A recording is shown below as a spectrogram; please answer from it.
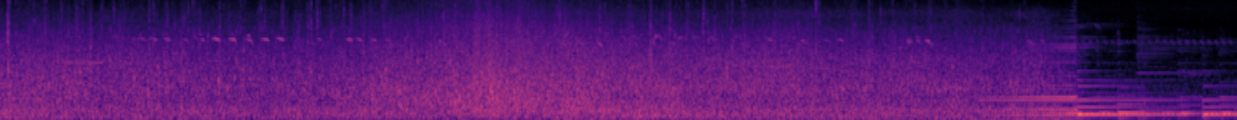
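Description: Surf washes continuously along a sandy beach on the El Salvador coast, a steady close rushing roar of breaking waves with faint bird calls above it.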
